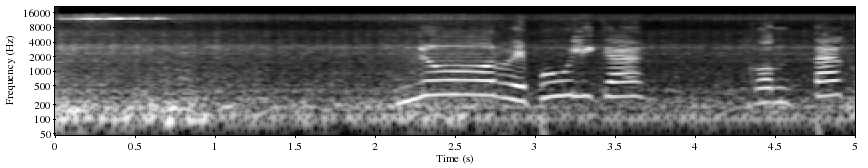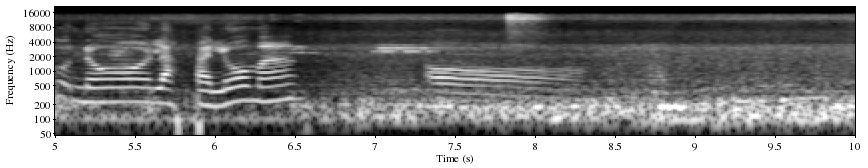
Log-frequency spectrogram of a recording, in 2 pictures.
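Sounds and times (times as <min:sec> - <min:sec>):
city bus engine rumbling in the street: 0:00.0 - 0:10.0
speech: 0:02.3 - 0:03.8, 0:04.4 - 0:06.7, 0:07.3 - 0:08.0.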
